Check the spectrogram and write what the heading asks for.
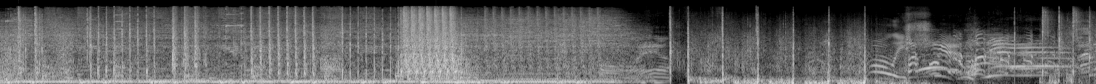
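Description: Intro sting of heavy rock music laid under rapid machine-gun fire, with a loud explosion about four seconds in. The music cuts off near seven seconds, leaving single gunshot cracks and ricochet-like whines.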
